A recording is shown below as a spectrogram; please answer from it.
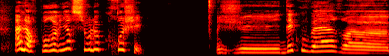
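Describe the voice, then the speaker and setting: A woman talks very slowly. Her recording is very clean, the background silent. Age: 30s. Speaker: crochet and knitting podcaster. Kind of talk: casual chat. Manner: hesitant, many fillers.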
